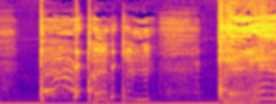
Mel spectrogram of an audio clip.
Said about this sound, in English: Excuse me. Sorry about that loud cough there.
